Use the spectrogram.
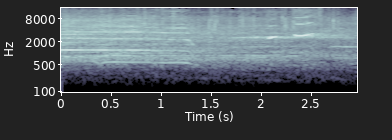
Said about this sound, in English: Everybody, put your hands up and clap, clap, clap, clap, clap, clap, clap, clap, clap, clap, clap, clap, clap, clap, clap, and make some noise.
